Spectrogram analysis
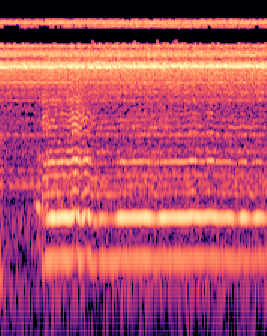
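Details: Normal sustained 'e' from a healthy speech-language pathologist, the third trial with a rigid laryngoscope passed through the mouth.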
